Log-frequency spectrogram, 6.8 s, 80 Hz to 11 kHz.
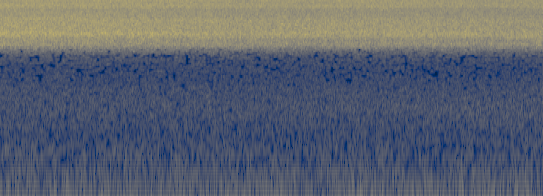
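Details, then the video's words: Summer cicada din along the Han River at Amsa Ecological Park, Seoul, South Korea, between 6 and 7 p.m. on 26 July 2021: a constant shrill buzzing wall of sound with faint pulsing, no other clear voices. "Cicada sounds/매미소리 가득한 암사생태공원 해질녁 산책"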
